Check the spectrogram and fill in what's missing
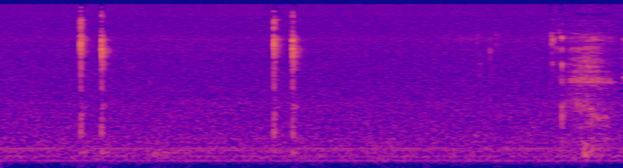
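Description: Computer mouse clicking at a desk, two quick double-clicks spaced about a second apart, close and crisp in a quiet room, followed by a brief soft rustle.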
